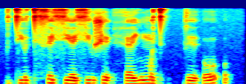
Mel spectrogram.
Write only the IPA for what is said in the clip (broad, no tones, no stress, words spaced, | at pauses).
tʲotʲsɪ sʲɛsʲuʃeʔ hɛʎmɔtʲ kːɪ ʔoʔ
